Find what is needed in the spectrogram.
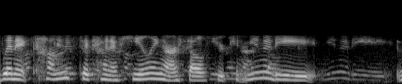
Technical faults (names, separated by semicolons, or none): echo leak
